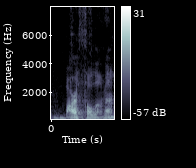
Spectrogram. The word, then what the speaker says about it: Barcelona: We went to Barcelona, which they pronounce with a TH, like Barcelona.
